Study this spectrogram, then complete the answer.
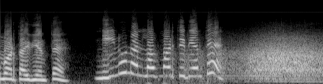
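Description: A young woman speaks with concern.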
